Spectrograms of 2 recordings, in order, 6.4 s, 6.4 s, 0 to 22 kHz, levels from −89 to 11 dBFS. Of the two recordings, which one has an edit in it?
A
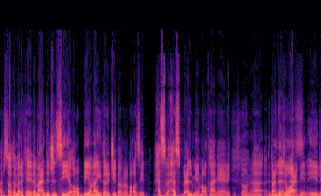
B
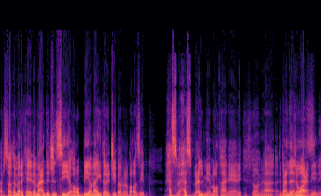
A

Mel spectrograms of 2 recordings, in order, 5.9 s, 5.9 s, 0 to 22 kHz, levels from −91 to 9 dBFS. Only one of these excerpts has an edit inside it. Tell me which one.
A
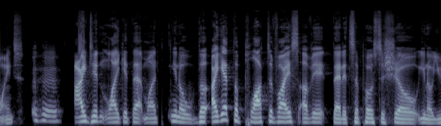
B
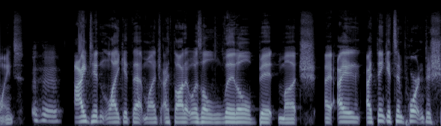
A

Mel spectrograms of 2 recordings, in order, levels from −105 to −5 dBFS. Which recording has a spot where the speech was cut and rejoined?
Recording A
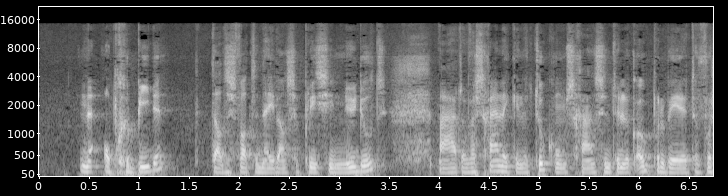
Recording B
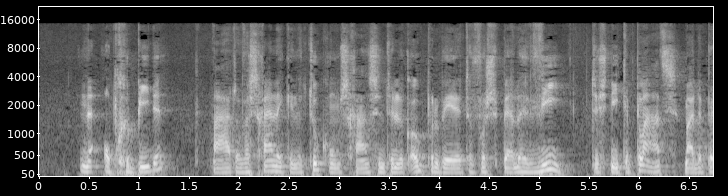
B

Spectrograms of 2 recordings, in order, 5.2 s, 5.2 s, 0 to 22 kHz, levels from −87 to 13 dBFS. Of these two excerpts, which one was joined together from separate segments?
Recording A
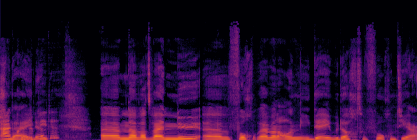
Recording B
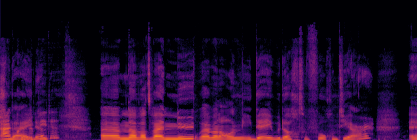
B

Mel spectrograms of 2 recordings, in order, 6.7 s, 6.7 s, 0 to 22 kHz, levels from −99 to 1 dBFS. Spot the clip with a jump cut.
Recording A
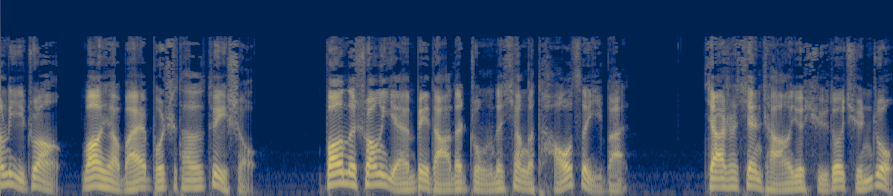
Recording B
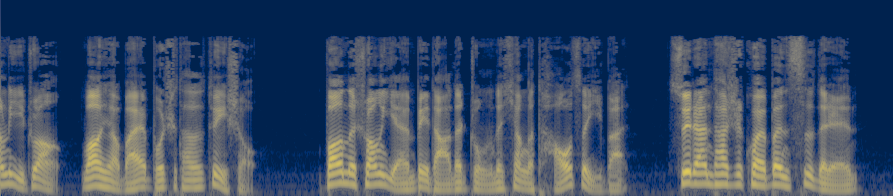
B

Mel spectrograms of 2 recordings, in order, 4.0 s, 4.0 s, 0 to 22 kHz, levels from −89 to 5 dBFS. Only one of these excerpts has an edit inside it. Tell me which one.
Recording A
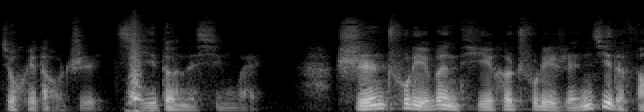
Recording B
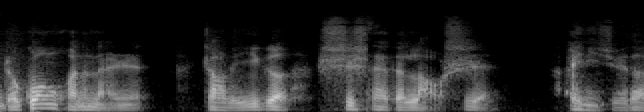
B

